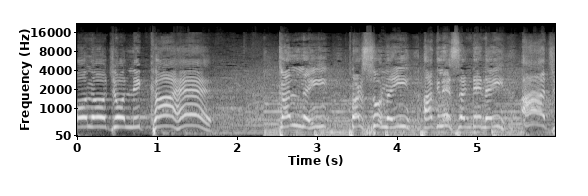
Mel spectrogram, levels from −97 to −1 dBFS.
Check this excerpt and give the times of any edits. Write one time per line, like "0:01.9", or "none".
0:02.4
